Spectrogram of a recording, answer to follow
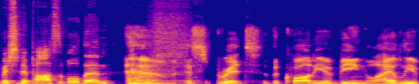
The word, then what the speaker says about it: esprit: Esprit, the quality of being lively, vivacious, or witty. Okay. Or esprit. My mistake. Yeah. That's how you say it.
